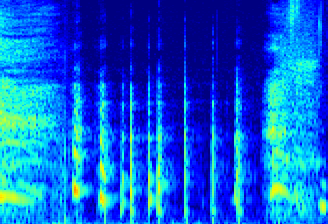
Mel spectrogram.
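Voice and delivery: high, quiet fit of laughter; helpless laugh. Real, not acted. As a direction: laugh softly up high after a failed exercise. Cracks up after failed breathing exercise.

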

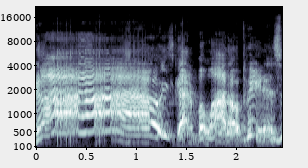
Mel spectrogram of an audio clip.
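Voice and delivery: high startled shout; mock shout. Blurting about the dildo, a high startled shout. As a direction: blurt it out in shock. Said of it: "And I'm like".

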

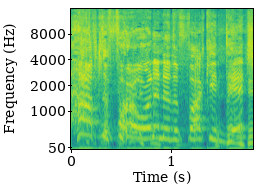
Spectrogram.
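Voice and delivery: words through laughter; laughing narration. Real, not acted. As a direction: laugh while telling it.

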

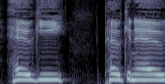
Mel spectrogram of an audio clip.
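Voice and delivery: fronted "eh-oo" O in "Hoagie" and "Poconos"; Philly O's. Shown as a demonstration. Host demonstrates the big tell, Philly O's. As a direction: slide each O in Hoagie, Poconos from "eh" to "oo". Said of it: "the O's are the big tell".

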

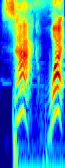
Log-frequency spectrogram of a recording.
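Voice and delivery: high, loud questioning yelp; loud, high comeback; retold indignant reply. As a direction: imitate an indignant "what", voice jumping up. Retold startled reply to the nickname.

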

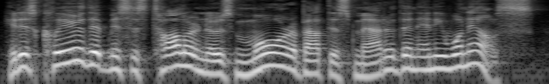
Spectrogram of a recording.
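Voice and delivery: high-pitched detective deduction; Holmes, keenly interested. Acted. Voices Holmes in story.

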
